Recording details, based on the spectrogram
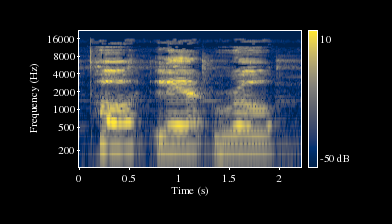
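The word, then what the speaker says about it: pollera: This Panamanian folklore dancer wears a palero, pronounced polero, the typical dress at this historical site, which is called the Panama La Vieja, or the Old Panama.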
